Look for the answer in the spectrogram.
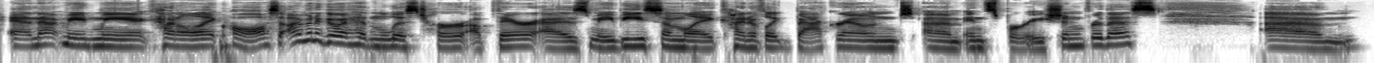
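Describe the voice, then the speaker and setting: A woman's voice: lowish voice, normal speed, fairly bright tone, no echo. A middle-aged American woman, an author, chatting informally in an interview and acting out little quoted reactions. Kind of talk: casual interview chat.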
